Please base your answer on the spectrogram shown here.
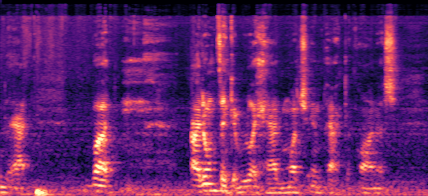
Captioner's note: sighs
